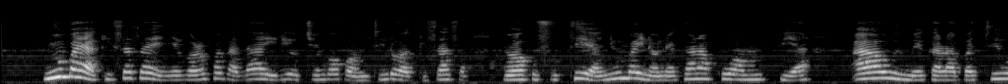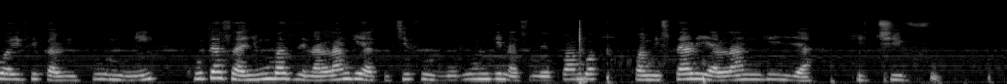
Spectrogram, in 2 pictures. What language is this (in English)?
Swahili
